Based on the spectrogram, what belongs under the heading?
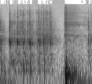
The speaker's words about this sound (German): Zum Beispiel, wenn ich hier so über meine Tastatur gehe und dann.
